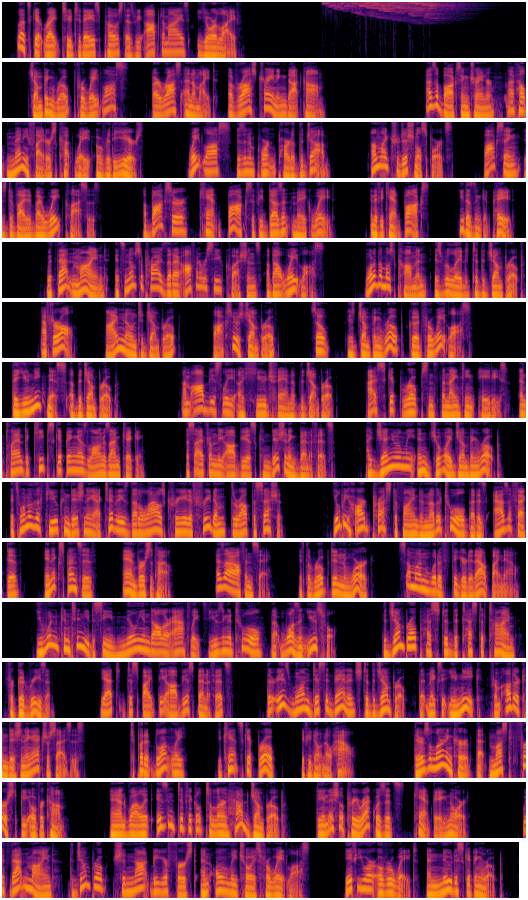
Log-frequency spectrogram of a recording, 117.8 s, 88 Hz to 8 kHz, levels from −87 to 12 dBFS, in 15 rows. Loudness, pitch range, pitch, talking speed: -19 LUFS, 110-155 Hz, 125 Hz, 160 wpm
